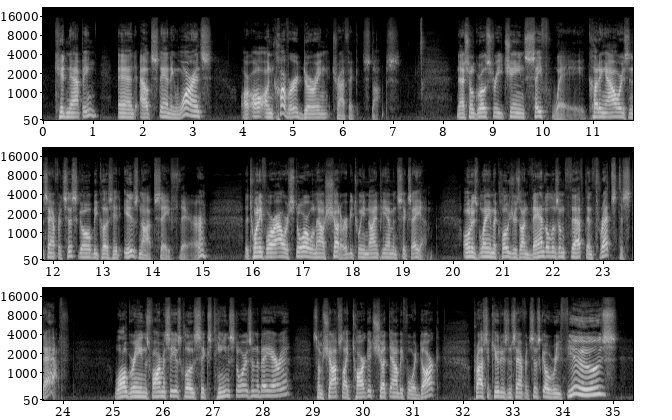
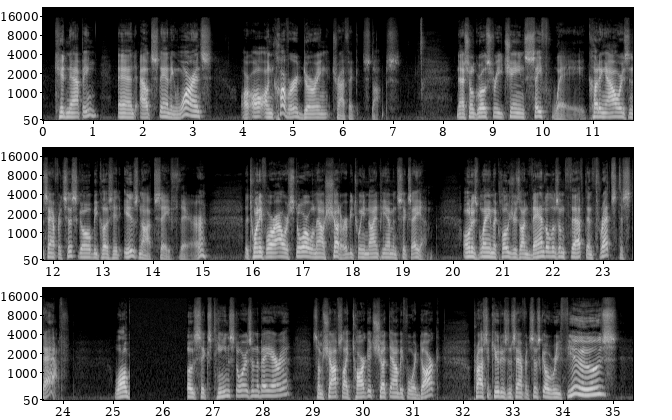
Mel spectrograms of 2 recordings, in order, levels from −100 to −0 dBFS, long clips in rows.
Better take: first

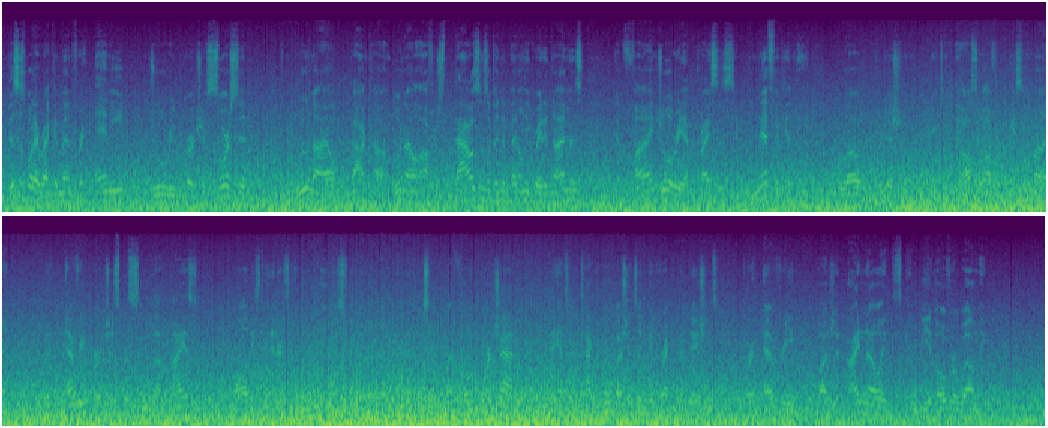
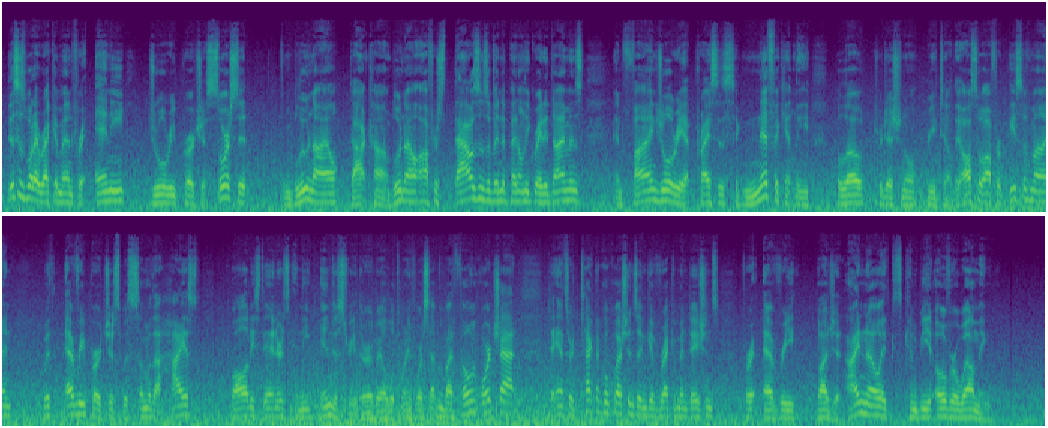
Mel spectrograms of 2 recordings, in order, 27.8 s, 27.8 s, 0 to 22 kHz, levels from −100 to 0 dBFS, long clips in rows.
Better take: second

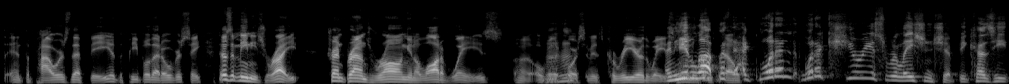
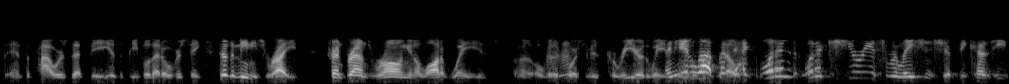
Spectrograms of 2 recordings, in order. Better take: first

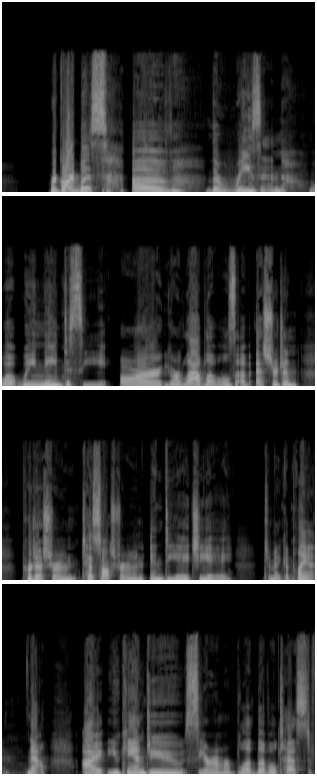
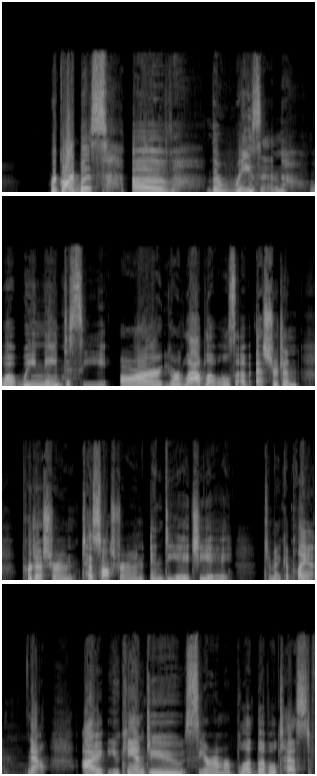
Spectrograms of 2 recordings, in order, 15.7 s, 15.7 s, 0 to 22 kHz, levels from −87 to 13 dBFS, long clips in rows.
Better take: first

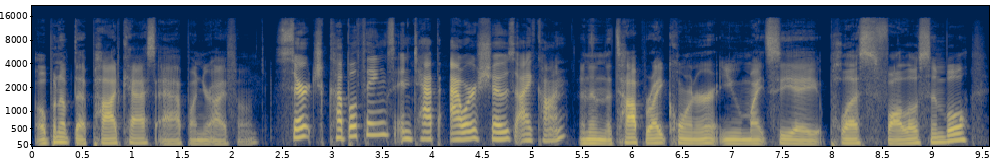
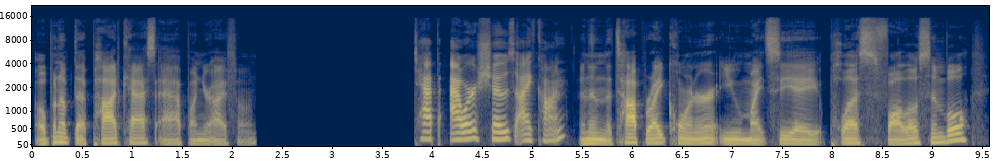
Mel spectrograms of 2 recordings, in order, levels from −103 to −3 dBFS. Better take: first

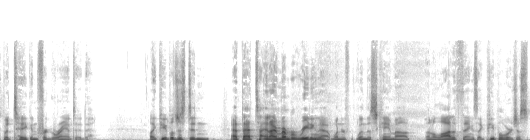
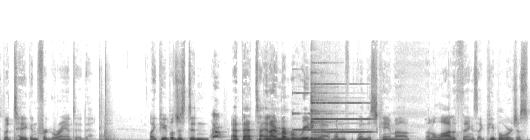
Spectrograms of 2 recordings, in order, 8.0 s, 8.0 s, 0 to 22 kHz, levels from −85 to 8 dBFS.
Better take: first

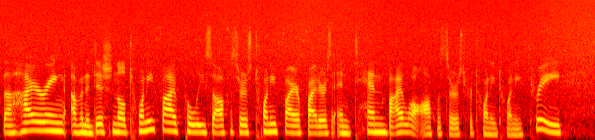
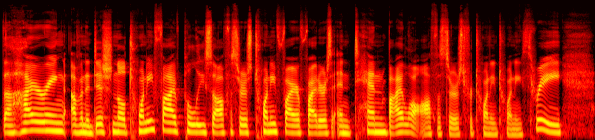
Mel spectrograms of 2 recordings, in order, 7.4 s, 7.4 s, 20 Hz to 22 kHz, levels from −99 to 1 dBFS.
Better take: second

